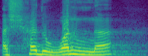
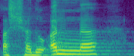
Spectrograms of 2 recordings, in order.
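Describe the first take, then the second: First: A w sound starts the second word. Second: A vowel starts the second word. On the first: The speaker calls it wrong. "it's a common mistake. Without realizing, people pronounce a wow" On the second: The speaker calls it right. "and it's Ashhadu anna"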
